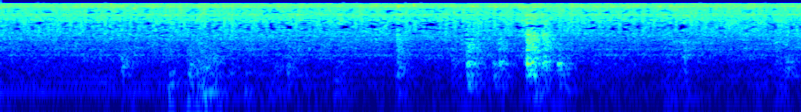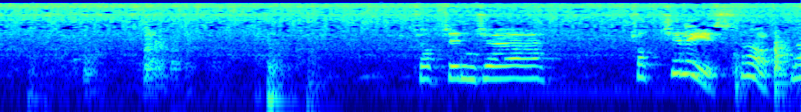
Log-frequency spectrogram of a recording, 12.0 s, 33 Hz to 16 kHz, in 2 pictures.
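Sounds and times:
food hissing on the hob: 0.0s - 12.0s
kitchen containers clattering: 3.4s - 4.4s.

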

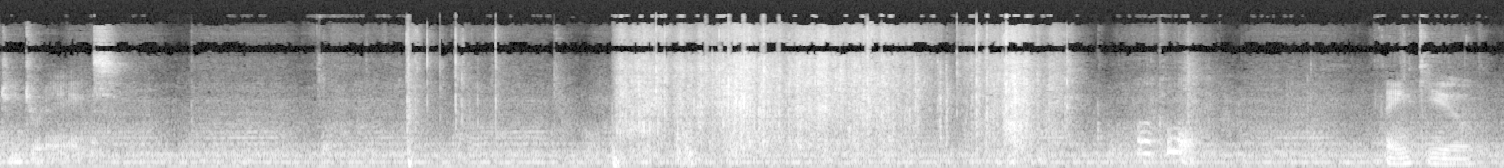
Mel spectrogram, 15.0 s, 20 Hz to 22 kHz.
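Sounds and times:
tissue paper rustling: 6.2s - 10.8s.

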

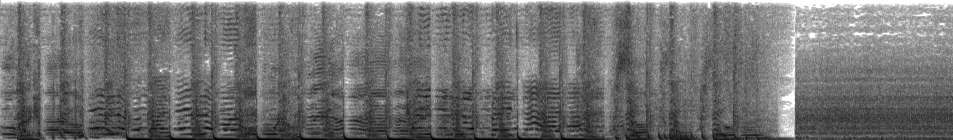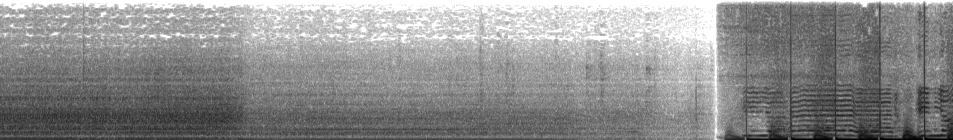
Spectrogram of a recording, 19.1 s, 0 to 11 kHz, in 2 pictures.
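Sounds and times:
dance music: 0.0s - 8.0s, 16.8s - 19.0s
tractor diesel engine under load: 1.3s - 18.2s.

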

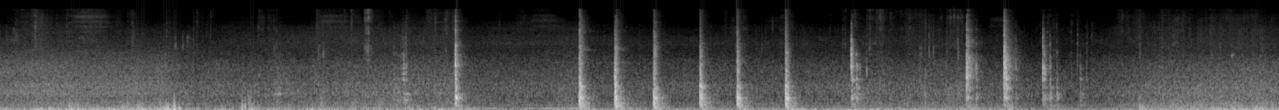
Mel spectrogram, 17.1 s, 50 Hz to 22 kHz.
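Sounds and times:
hammer knocking on wooden beam: 5.3s - 6.3s, 7.7s - 10.7s, 11.4s - 11.6s, 12.8s - 14.6s.

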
